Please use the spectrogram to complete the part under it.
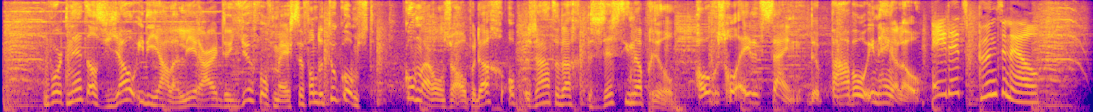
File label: commercial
